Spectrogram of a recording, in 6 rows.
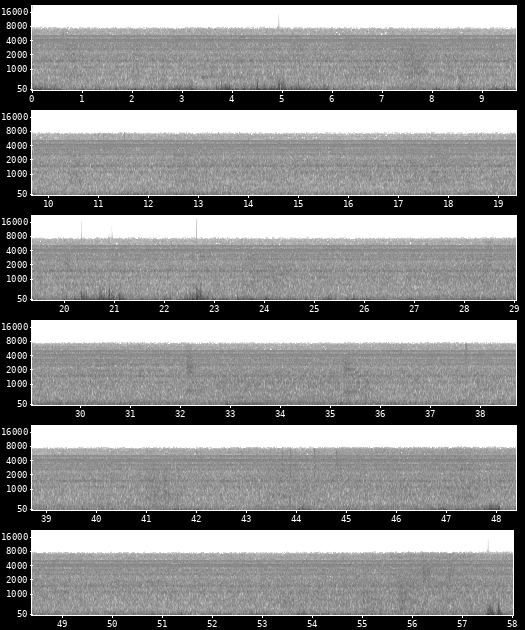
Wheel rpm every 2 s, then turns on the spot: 0, 0, 0, 0, 0, 0, 0, 0, 0, 0, 0, 0, 0, 0, 0, 0, 0, 0, 0, 0, 0, 0, 0, 0, 0, 0, 0, 0, 0.
none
